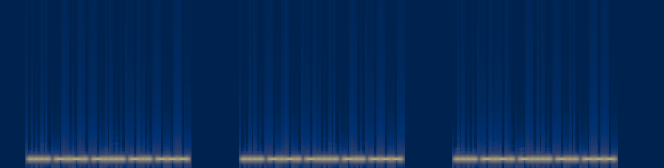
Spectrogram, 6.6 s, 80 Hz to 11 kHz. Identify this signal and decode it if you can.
Morse code, heard as a keyed tone, about 46 wpm, 700 Hz. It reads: HC6DO HC6DO HC6DO
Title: DXCC-100 Call Signs - 5 Characters - Repeated 3x - 45wpm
